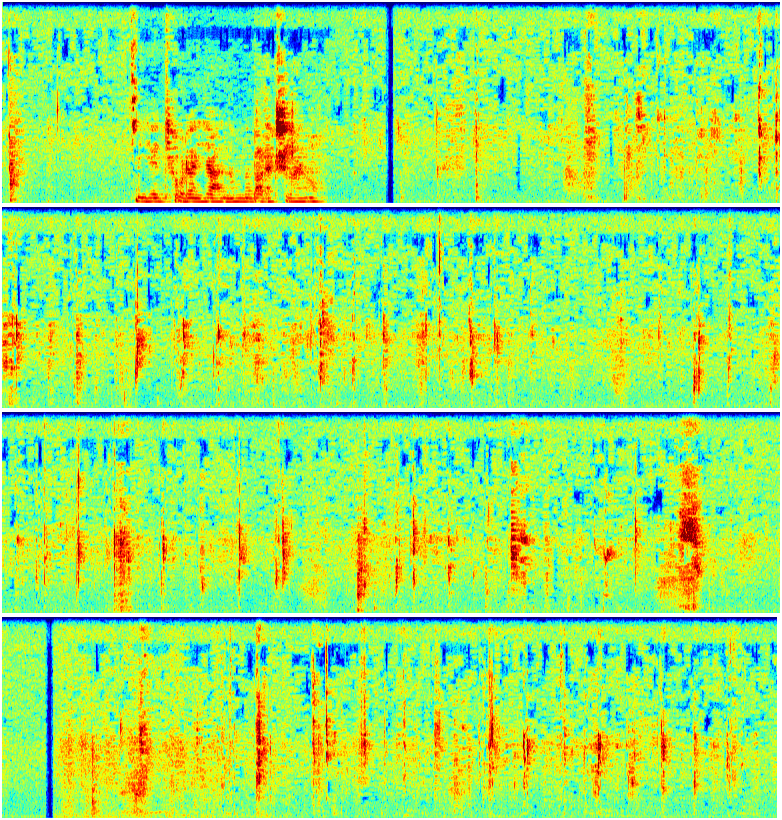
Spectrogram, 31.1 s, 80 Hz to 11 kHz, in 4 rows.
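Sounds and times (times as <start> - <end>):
person chewing with mouth clicks: 5.6 - 23.0, 23.9 - 31.0.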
